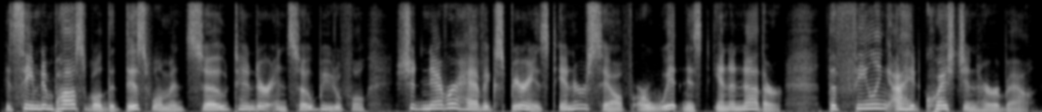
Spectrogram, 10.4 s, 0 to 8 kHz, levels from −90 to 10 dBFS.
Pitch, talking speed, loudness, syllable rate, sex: 210 Hz, 160 wpm, -20 LUFS, 5.3 syllables/s, female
